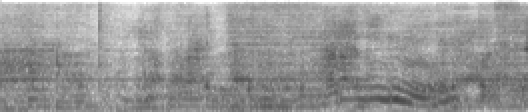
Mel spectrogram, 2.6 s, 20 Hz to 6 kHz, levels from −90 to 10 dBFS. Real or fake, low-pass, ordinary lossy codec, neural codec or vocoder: fake; 5.4 kHz; none; codec, 24 kHz, 1 kbps, SNAC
